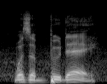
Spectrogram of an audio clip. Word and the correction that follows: bidet: Boudet? – A bidet. – Bidet, is that how you say it? – It's a bidet.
